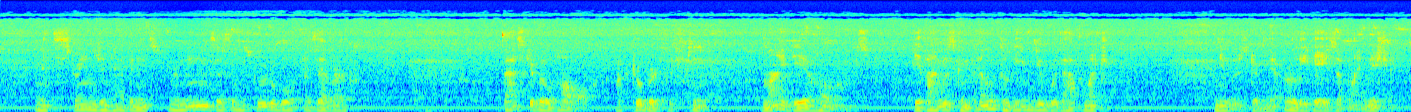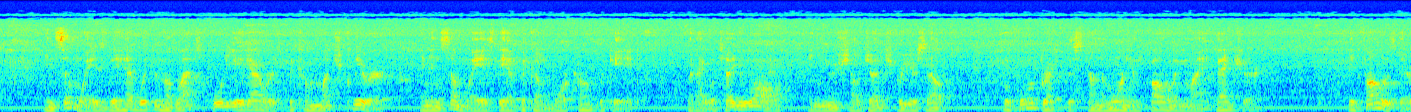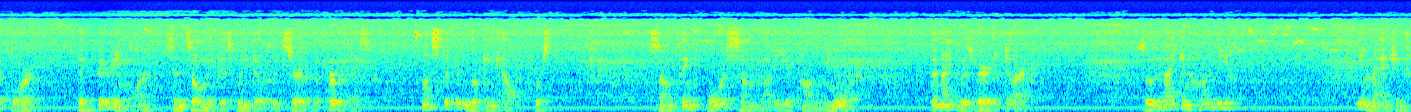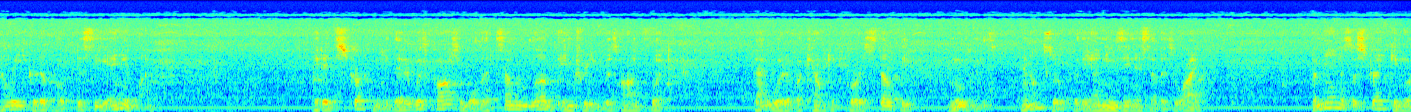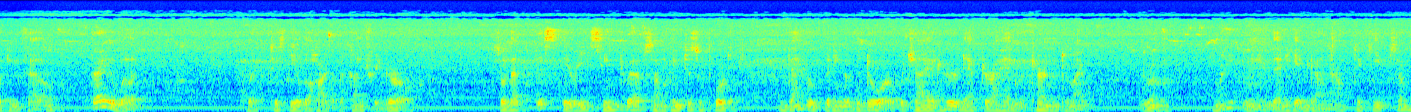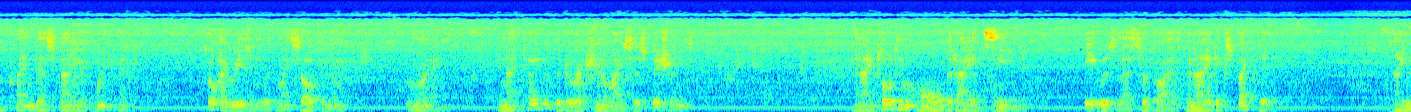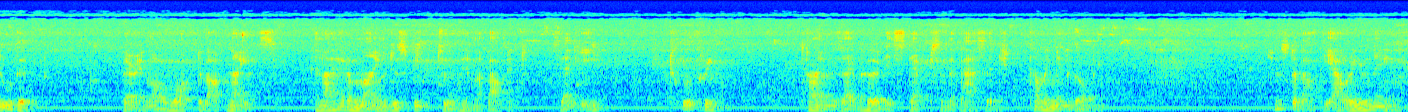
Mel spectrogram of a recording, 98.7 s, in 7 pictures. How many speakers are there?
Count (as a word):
one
